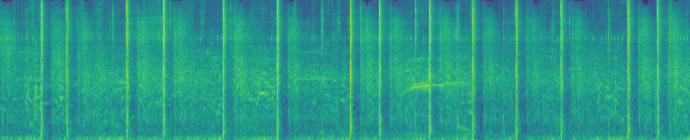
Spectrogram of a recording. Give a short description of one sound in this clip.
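Fireworks crackle and fizz overhead.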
